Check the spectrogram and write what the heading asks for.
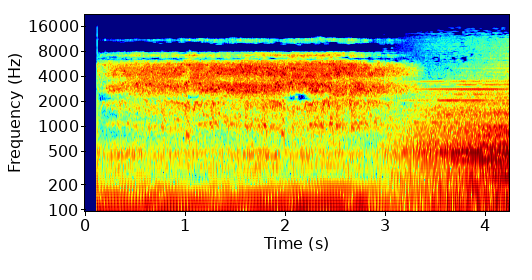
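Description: Logo-intro sound design: a steady hiss over a low rumble that starts abruptly, fades after about three seconds and gives way to music with held tones.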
